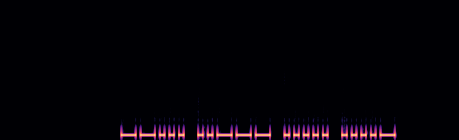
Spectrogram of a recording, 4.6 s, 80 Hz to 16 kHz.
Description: Morse code, heard as a keyed tone, about 25 wpm, 700 Hz. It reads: 7254
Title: Numbers - 4-Digit 25wpm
